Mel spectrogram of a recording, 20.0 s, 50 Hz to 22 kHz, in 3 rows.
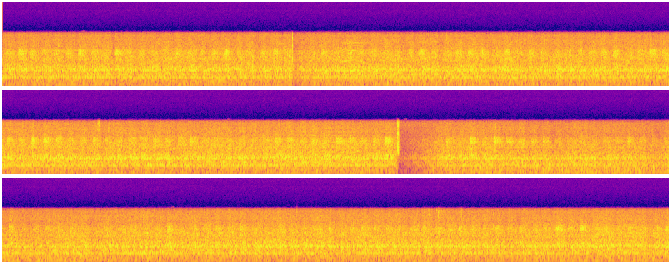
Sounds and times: Motorboat, speedboat: 0:00.0 - 0:20.0.

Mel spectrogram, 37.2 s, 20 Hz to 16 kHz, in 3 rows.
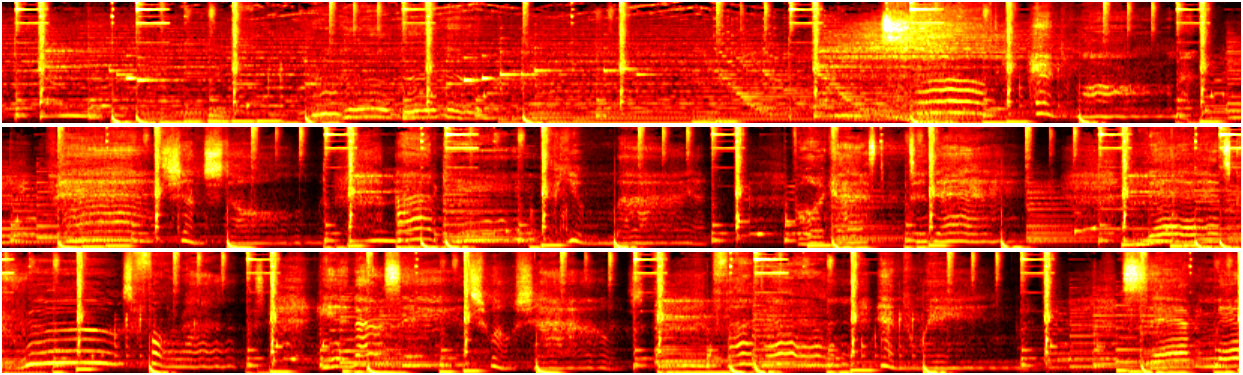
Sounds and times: Music: 0:00.0 - 0:37.1.

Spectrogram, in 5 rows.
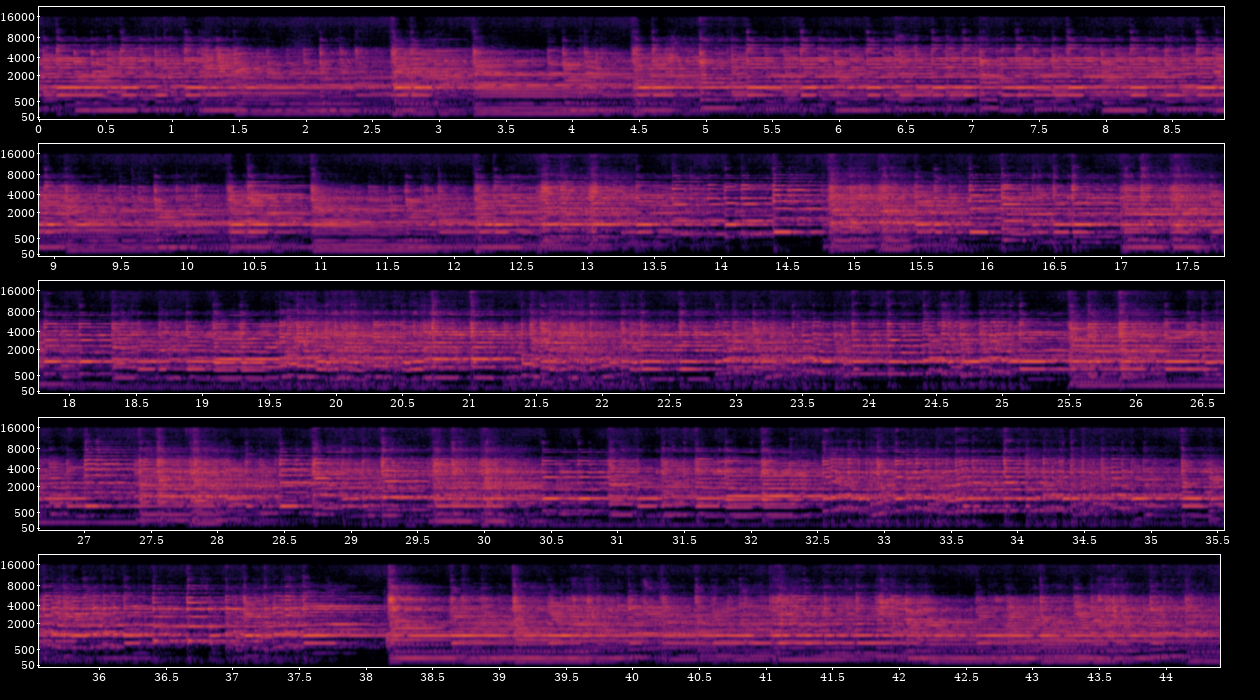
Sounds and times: Acoustic guitar: 0:00.0 - 0:44.4
Strum: 0:00.0 - 0:44.4.

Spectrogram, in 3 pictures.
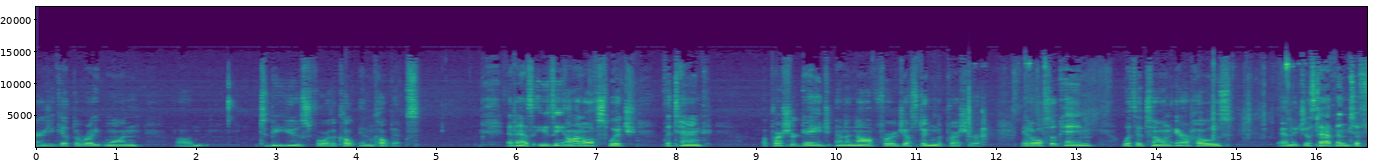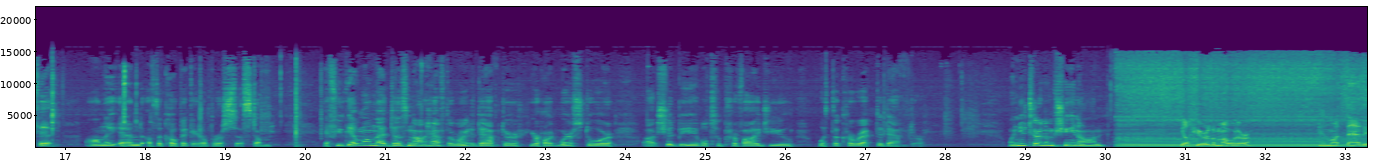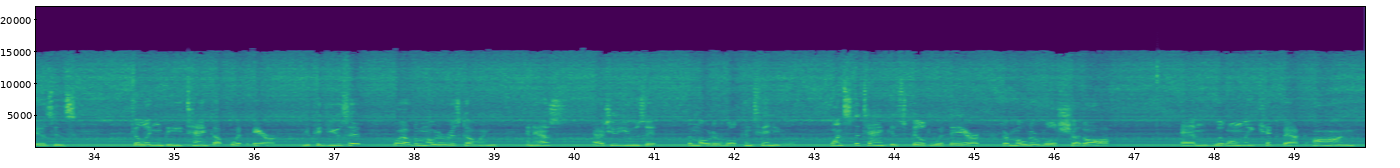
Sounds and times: Sewing machine: 0:30.1 - 0:49.8.

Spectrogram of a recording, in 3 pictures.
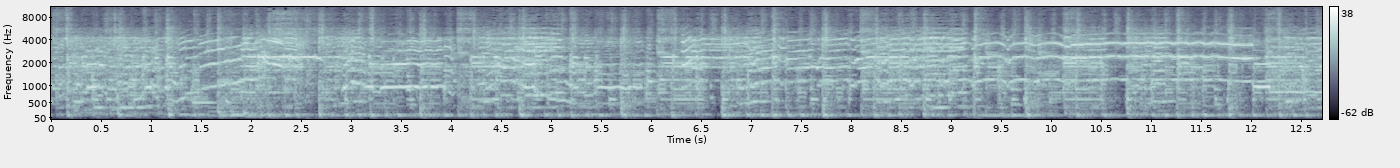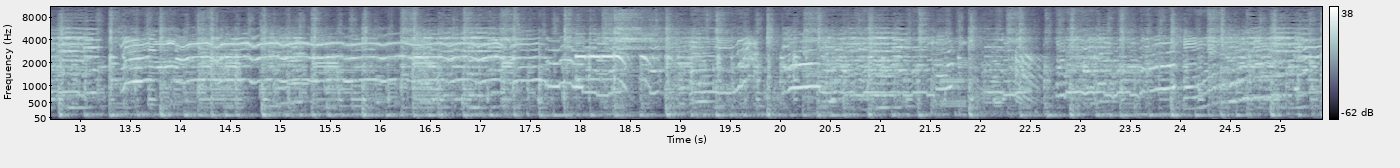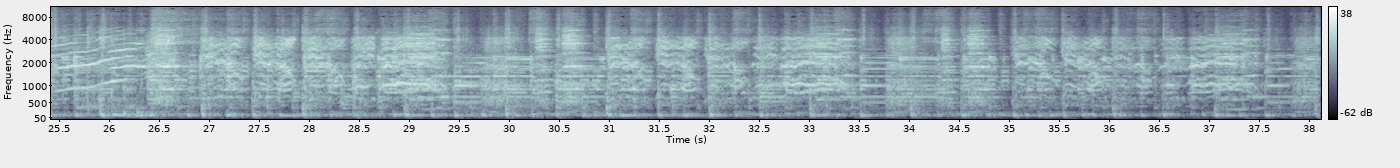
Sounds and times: Saxophone: 0:00.0 - 0:38.1.

